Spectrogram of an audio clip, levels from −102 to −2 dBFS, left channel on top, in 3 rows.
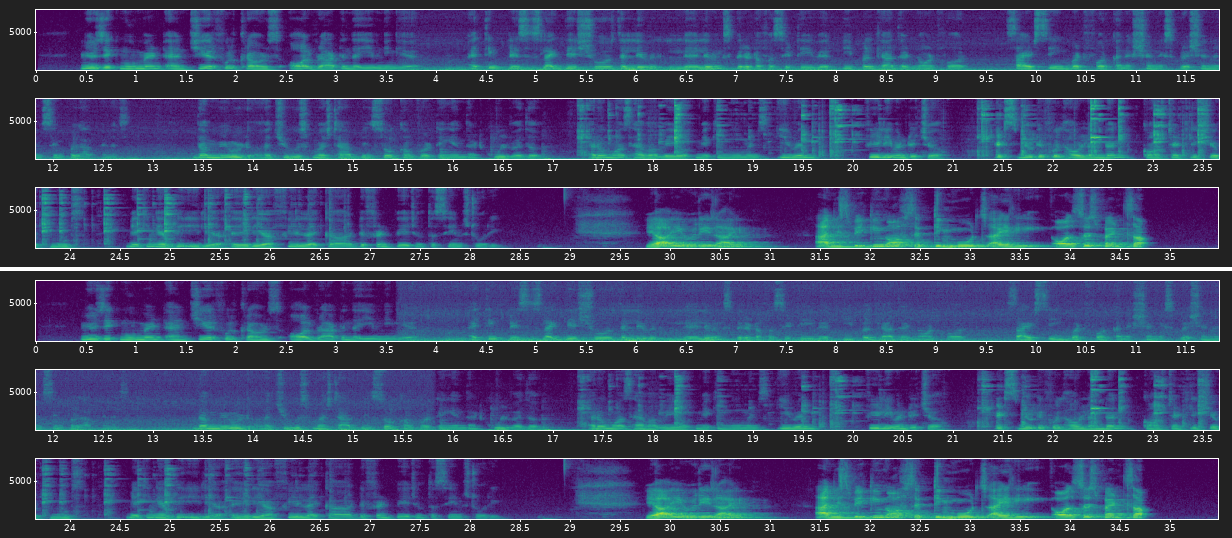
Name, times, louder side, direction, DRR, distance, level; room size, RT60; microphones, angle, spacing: voice 1, 0.4-3.9 4.3-9.3 9.7-12.7 13.4-16.9 17.3-19.7 20.1-21.0 21.4-24.1 24.6-28.3 32.2-32.3, left 3 dB, 40° left, 2.2 m, -36 dB
sound 1, 3.6-15.8, right 2 dB, 55° right, 0.6 m, -43 dB
Walk footsteps, 12.0-18.1, equal, 10° left, 2.9 m, -45 dB
sound 2, 17.2-18.4 18.6-20.4 20.7-22.7 23.0-26.8, left 6 dB, 80° left, 0.8 m, -41 dB
voice 2, 29.8-31.0 31.5-34.7, equal, 10° right, 0.6 m, -24 dB
5.1 x 2.3 x 2.6 m
head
